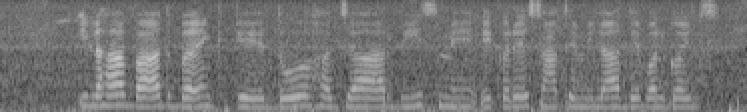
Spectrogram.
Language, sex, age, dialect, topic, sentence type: Bhojpuri, female, 18-24, Southern / Standard, banking, statement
